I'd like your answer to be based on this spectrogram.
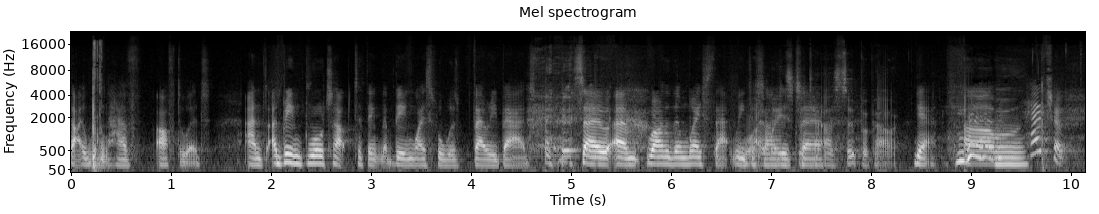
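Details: Adult woman with Tourette syndrome: involuntary vocal tics such as 'biscuit' occurring during her speech; she also has chest-pounding motor tics.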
